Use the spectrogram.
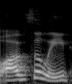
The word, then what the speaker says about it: obsolete: Most of my clients have a tendency to put it on the first, but it's actually on the third.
